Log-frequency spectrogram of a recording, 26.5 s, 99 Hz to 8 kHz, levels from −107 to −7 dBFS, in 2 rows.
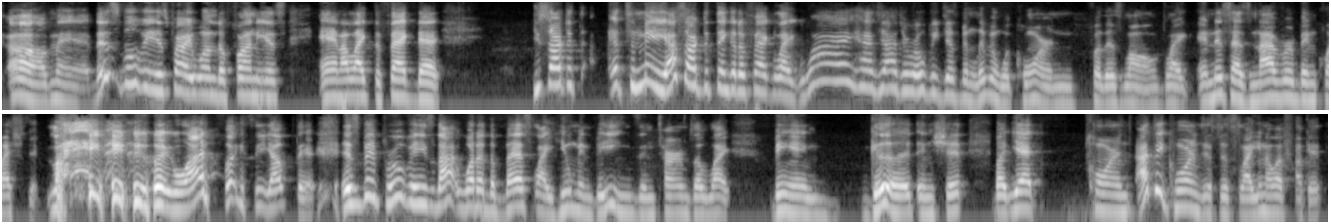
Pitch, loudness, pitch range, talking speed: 165 Hz, -25 LUFS, 140-210 Hz, 205 wpm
